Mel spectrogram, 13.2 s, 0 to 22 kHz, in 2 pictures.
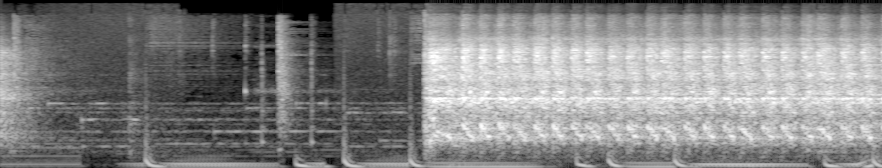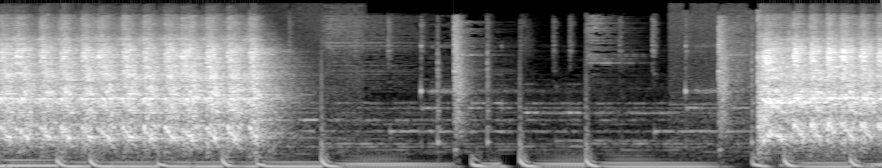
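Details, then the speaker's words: BMW K100 café racer build, first start attempt with fuel in and oil pressure confirmed: starter churns in long steady bursts but never catches; no fuel getting through, crank no start. "uh yeah let me update you what i have found out so far there is a fuel problem now it's connected to the tank but it's damn dry so now yeah i have to figure out why"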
